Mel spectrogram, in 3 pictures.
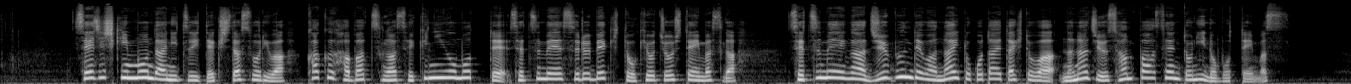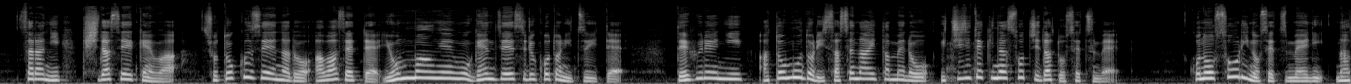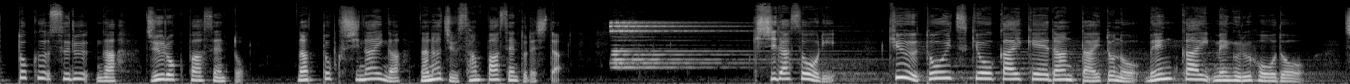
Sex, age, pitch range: female, 40-59, 185-275 Hz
